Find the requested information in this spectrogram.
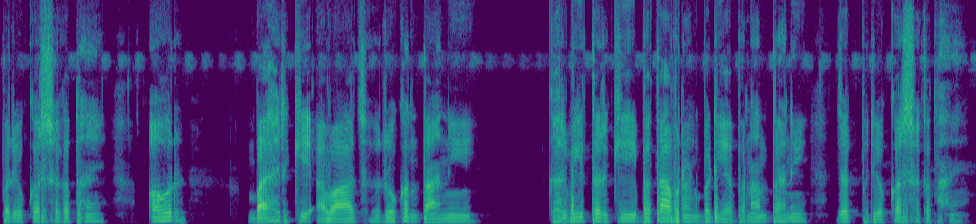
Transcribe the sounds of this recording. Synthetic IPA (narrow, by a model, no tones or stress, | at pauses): pɾəjoːɡ̚kəɾsəkət̪ɦɛ̃ | ɔːɾ | baːɦɪɾkiʔa̰wad͡ʒɾoːkənt̪aɦni | ɡʱəɾbʱit̪əɾkibat̪abəɾəɳbəɽ̤ijabənant̪aɦni | d͡ʒəɡ̚pɾəjoːɡ̚kəɾsəkət̪hɛ̃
